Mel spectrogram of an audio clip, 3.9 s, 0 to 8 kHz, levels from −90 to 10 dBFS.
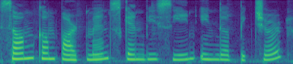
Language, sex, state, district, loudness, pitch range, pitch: English, female, Assam, Kamrup Metropolitan, -18 LUFS, 220-255 Hz, 235 Hz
